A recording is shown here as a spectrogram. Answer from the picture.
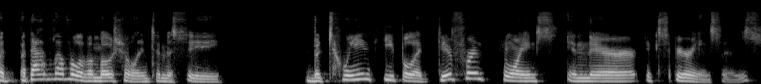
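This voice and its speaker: A man uses a normal speaking voice with a fairly high pitch. His intonation is lively. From Texas, Dallas. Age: 50s. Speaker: venture investor. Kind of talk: interview.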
